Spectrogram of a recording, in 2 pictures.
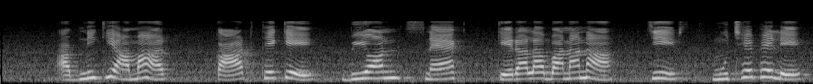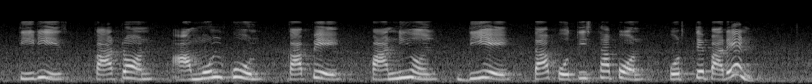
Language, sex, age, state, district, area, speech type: Bengali, female, 18-30, West Bengal, Paschim Medinipur, rural, read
